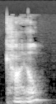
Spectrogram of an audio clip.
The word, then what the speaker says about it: cael: yes so to recap Kyle pronounced like the boys named Kyle or like a scouser would say calf if you're a westerner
